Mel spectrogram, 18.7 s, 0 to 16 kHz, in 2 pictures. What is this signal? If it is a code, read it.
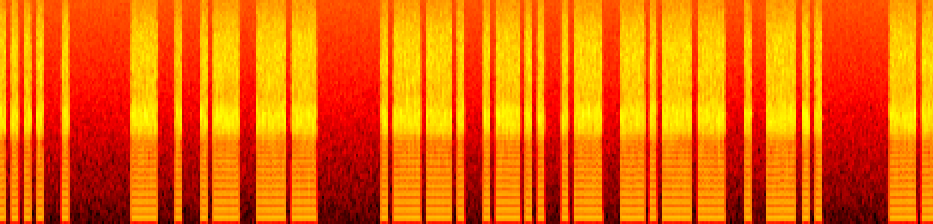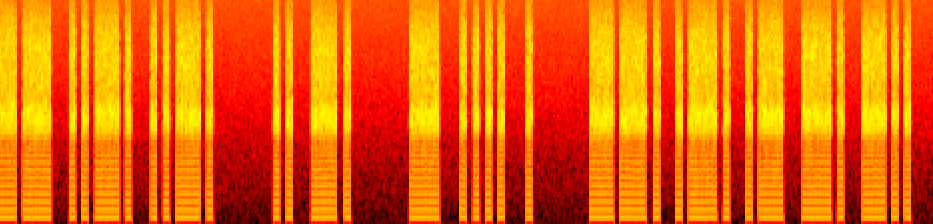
Morse code, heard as a buzzer, hand-sent with a bug key, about 19 wpm. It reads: … TEAM PLAYED OFF IN THE GRAND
